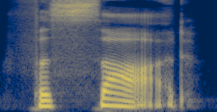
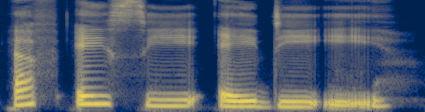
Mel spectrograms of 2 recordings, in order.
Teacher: The stress is on the second part, sod.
